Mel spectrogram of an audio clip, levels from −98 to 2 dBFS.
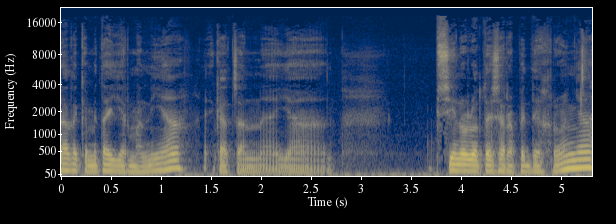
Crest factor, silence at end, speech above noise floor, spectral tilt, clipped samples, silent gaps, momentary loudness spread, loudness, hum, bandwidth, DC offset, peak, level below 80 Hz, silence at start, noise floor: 18 dB; 0 s; 21 dB; -6 dB/octave; under 0.1%; none; 12 LU; -26 LUFS; none; 19 kHz; under 0.1%; -8 dBFS; -46 dBFS; 0 s; -46 dBFS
